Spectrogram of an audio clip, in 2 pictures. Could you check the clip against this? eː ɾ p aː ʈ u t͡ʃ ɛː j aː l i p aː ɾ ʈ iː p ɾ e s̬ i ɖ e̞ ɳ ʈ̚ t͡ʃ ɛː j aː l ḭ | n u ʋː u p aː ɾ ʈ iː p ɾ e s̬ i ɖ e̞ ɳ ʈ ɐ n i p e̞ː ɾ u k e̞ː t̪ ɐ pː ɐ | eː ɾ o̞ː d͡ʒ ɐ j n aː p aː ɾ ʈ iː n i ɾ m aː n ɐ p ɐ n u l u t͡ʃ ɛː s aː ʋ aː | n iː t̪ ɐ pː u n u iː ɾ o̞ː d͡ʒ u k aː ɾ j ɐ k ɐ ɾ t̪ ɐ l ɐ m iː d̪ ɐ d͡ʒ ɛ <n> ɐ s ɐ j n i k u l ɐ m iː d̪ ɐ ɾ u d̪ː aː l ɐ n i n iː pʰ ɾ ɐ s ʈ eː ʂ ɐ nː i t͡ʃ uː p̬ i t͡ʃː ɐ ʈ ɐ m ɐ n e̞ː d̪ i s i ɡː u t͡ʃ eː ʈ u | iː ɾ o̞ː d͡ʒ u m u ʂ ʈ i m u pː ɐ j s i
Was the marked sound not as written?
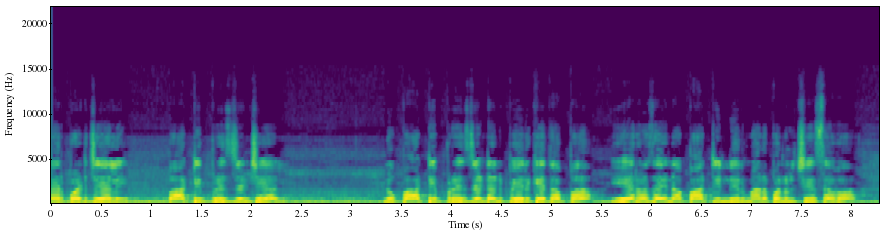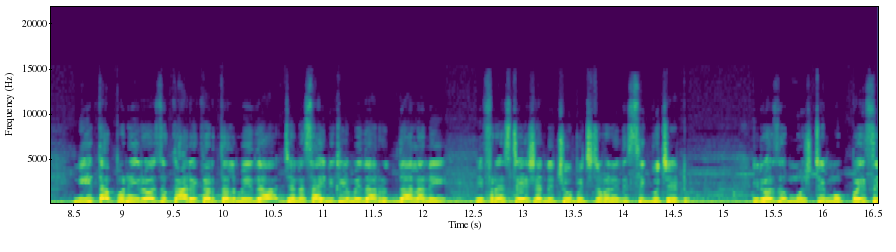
no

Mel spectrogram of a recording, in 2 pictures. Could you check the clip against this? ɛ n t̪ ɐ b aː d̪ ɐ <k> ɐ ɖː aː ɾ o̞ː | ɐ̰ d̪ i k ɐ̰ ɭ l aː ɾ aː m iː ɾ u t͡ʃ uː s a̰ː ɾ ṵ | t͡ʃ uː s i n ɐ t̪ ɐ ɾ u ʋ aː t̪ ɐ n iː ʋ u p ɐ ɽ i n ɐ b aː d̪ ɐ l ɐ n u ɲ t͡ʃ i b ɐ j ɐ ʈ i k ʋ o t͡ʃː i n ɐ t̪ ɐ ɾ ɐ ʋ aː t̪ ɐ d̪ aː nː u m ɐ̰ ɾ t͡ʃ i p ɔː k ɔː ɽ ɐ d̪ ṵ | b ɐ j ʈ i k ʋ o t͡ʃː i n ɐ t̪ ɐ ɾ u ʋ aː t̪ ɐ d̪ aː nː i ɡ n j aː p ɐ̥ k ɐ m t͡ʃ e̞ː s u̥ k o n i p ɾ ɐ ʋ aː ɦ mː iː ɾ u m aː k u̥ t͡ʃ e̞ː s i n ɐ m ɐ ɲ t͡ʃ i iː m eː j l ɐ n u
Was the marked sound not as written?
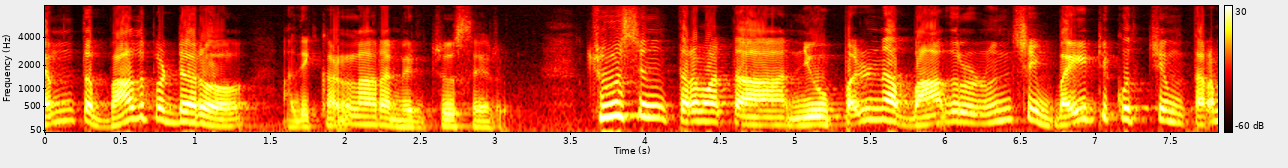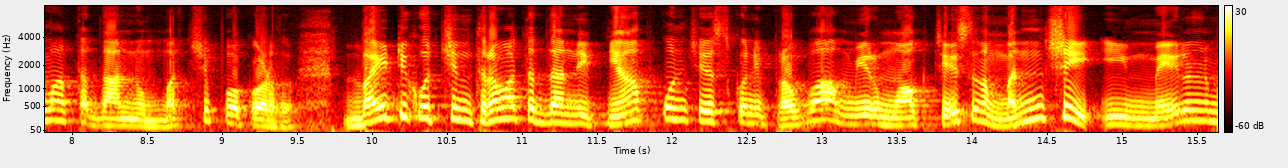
yes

